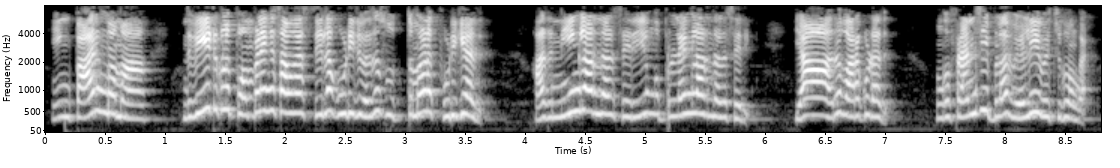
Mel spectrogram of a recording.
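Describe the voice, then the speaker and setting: A woman's voice: extremely high pitch, racing, a bit bright, pitched below the performer's own voice. A woman voicing a strict, bossy village mother and wife in a cartoon comedy, scolding in a rural Tamil Nadu accent. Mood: stern.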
